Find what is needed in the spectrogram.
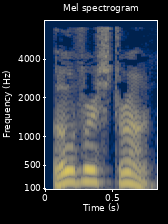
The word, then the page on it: overstrung: British English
